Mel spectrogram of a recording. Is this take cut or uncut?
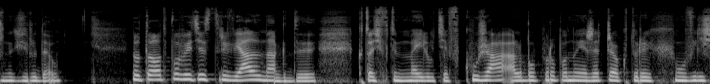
cut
